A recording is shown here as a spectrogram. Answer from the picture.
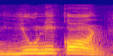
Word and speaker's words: unicorn: एन यूनिकॉर्न लगा देंगे, लेकिन इसका जो प्रोनाउंसिएशन है वो भी य से, य यू की मात्रा यू से हो रहा है इसका प्रोनाउंसिएशन, इसीलिए इसके सामने हम अ यूनिकॉर्न लगाएंगे। ये जो य है ये एक कॉन्सोनेंट का साउंड है, वाई का साउंड है, वाई का हम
